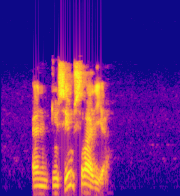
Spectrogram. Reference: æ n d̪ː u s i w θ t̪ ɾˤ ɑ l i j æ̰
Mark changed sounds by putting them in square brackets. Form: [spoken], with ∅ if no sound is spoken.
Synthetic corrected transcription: æ n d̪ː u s i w [s] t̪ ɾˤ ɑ l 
